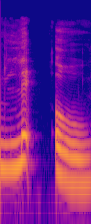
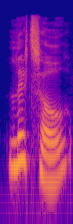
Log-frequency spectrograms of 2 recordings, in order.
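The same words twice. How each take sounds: First: The middle t is a glottal stop. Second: The middle t is a full t sound. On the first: "which is what's called your glottal" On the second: "instead of saying little"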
